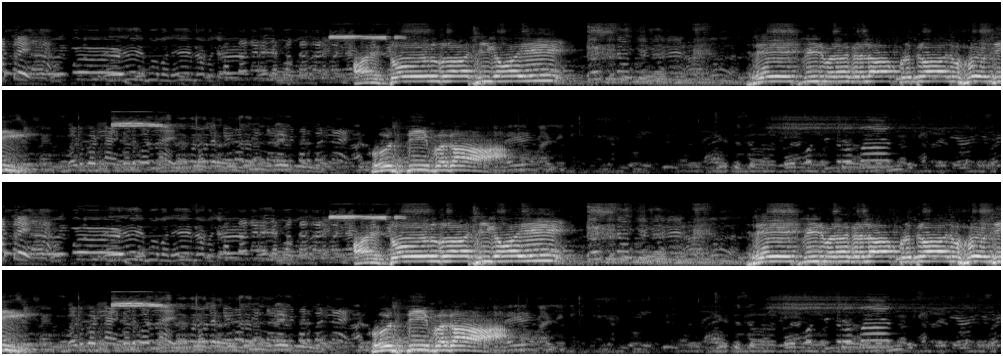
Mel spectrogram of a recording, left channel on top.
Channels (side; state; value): left; quieter; 3.6 dB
